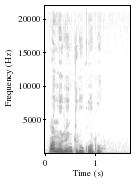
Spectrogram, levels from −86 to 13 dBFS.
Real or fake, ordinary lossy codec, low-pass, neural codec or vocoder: fake; none; none; vocoder, 44.1 kHz, 128 mel bands every 256 samples, BigVGAN v2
